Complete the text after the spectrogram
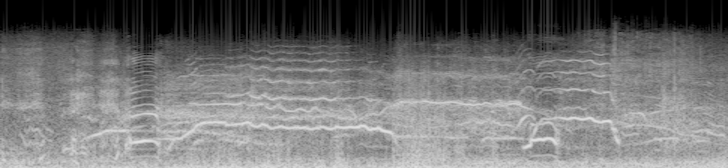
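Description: A man shouts with excitement close by.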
